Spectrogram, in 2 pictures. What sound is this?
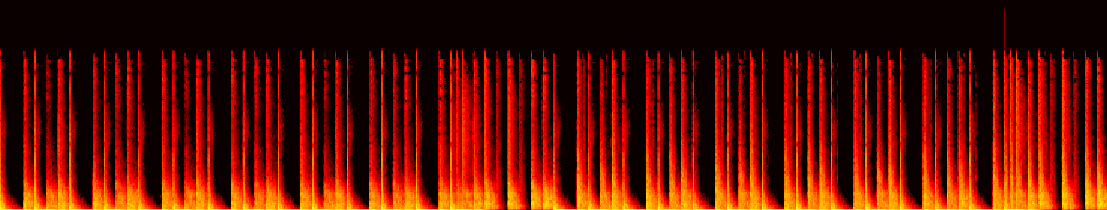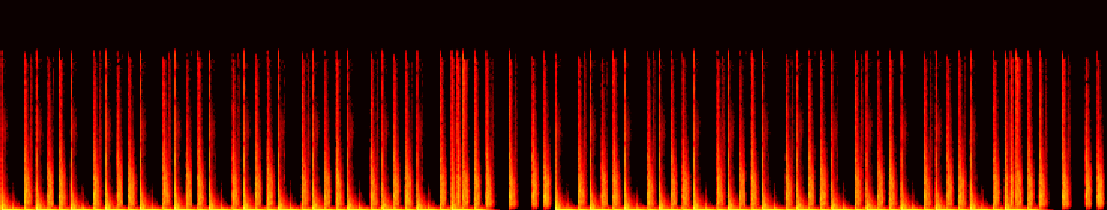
A dark driving drum loop with lots of syncopated components.
[BPM: ]
[Key: F minor]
